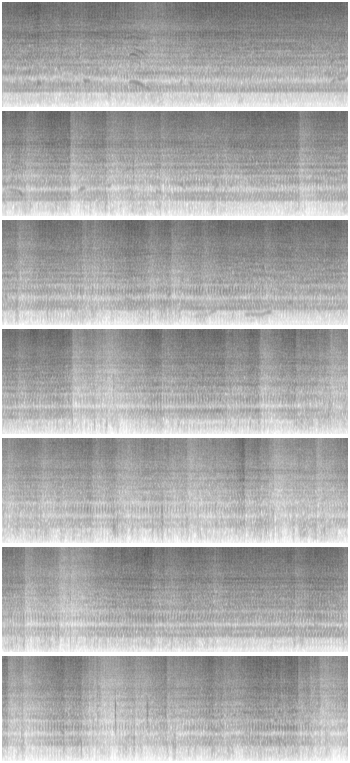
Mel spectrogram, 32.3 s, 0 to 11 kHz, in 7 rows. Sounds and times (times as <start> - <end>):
Outside, rural or natural: 0.0 - 32.3
Vibration: 0.0 - 32.3.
